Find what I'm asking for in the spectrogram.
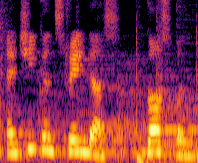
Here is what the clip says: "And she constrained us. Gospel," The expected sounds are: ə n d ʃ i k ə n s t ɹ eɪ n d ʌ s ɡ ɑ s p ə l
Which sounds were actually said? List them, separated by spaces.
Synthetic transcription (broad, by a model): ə n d ʃ i k ə n s t ɹ eɪ n d ʌ s ɡ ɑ s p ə l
